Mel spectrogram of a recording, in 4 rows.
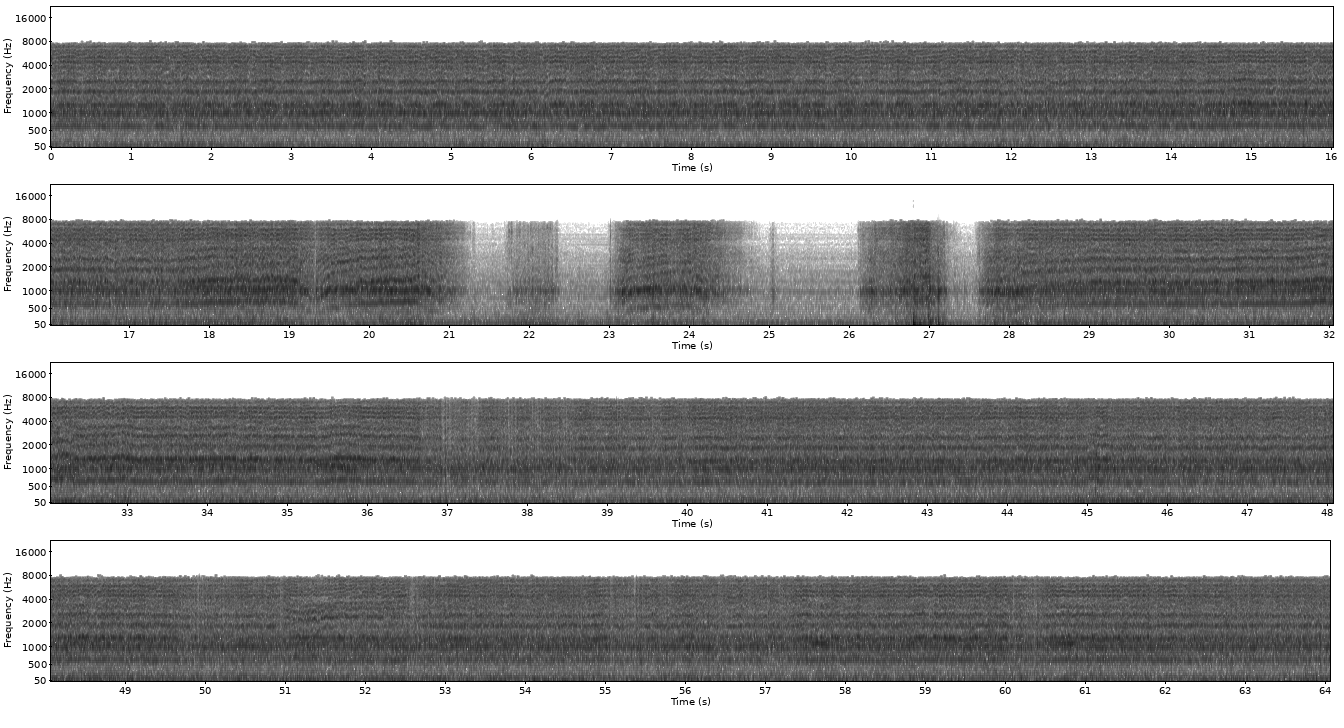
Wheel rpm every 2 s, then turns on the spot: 160, 160, 160, 160, 160, 160, 160, 160, 160, 140, 60, 50, 20, 20, 150, 160, 170, 160, 160, 160, 160, 160, 160, 160, 160, 160, 160, 160, 160, 160, 160, 160.
none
